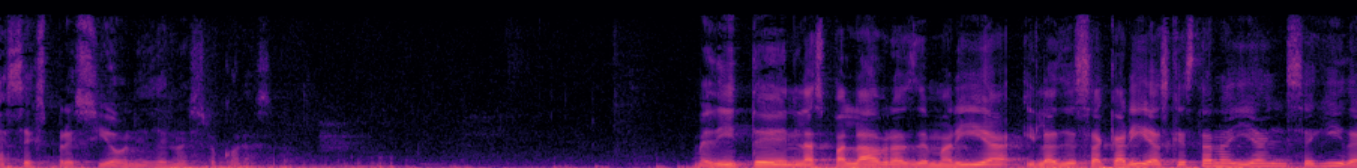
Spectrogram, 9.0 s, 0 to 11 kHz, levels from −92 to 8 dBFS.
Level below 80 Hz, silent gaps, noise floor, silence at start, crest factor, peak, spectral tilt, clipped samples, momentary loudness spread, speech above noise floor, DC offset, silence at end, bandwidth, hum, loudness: -40 dBFS; none; -51 dBFS; 0 s; 18 dB; -10 dBFS; -7 dB/octave; under 0.1%; 19 LU; 23 dB; under 0.1%; 0 s; 10 kHz; none; -29 LUFS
